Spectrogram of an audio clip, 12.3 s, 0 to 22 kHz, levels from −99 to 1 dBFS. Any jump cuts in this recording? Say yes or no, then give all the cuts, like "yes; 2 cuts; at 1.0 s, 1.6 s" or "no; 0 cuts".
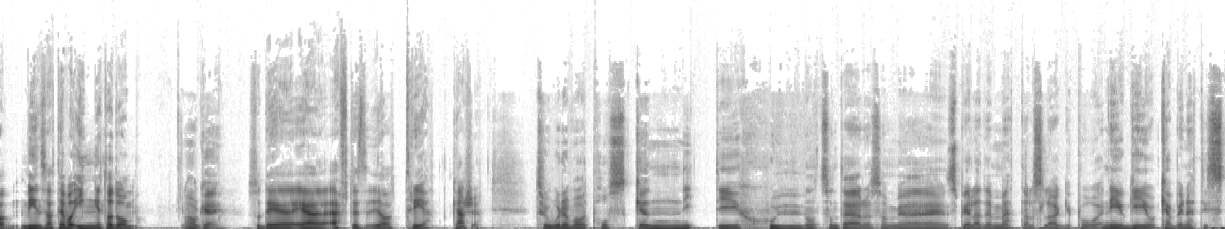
yes; 4 cuts; at 5.4 s, 5.9 s, 8.0 s, 11.0 s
